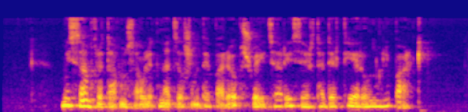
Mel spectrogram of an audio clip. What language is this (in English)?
Georgian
